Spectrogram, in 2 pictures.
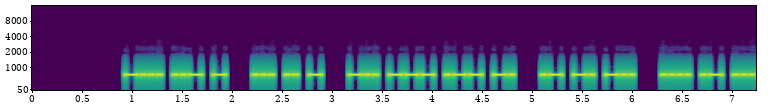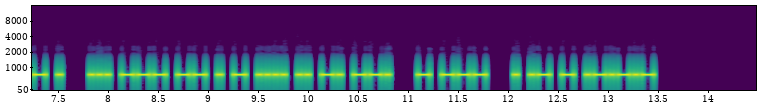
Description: Morse code, heard as a keyed tone, about 30 wpm, 700 Hz. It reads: BUT SIT DOWN AND HAVE SOMETHING TO EAT.
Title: Sentences from Top 600 Words 30wpm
